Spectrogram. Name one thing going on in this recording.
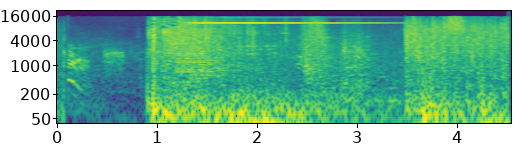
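An explosion booms and rumbles loudly.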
